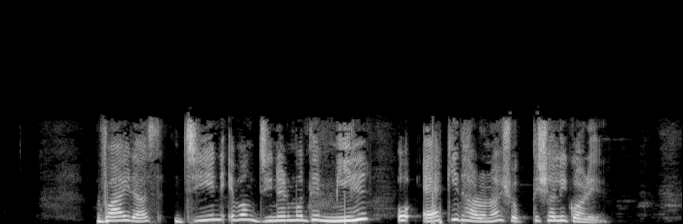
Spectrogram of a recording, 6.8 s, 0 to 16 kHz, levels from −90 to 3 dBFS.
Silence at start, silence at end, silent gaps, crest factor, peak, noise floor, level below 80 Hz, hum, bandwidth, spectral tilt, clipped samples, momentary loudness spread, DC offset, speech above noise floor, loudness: 0.95 s; 0.8 s; none; 16 dB; 0 dBFS; -65 dBFS; -54 dBFS; none; 8 kHz; -3.5 dB/octave; under 0.1%; 8 LU; under 0.1%; 50 dB; -15 LUFS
